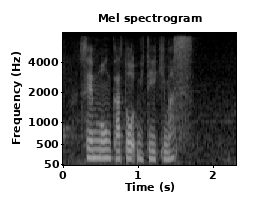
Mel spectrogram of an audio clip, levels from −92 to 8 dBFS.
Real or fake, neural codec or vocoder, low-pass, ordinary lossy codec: real; none; 7.2 kHz; none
